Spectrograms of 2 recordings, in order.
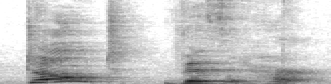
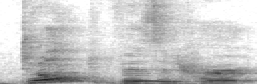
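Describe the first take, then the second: First: Don't punched louder; don't stressed, a teacher's example. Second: Said in the usual way. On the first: Shown as a demonstration. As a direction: hit the word don't like a warning. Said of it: "Let's say I'm saying". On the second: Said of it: "Notice what happens now".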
